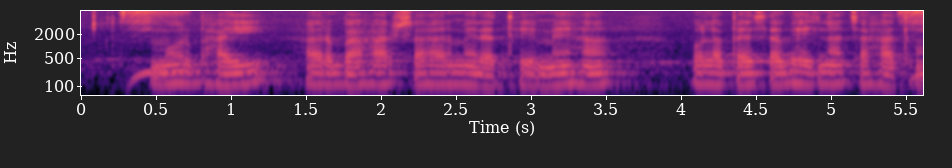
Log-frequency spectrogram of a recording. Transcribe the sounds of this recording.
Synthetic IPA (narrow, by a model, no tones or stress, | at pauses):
moɾbʱaːihəɾbaːɦəɾʃəɦəɾmẽɾət̪ʰemɛ̃ɦã | olapɛːsa̰bʱeːd͡ʒnat͡ʃaːɦət̪ɦṵ̃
